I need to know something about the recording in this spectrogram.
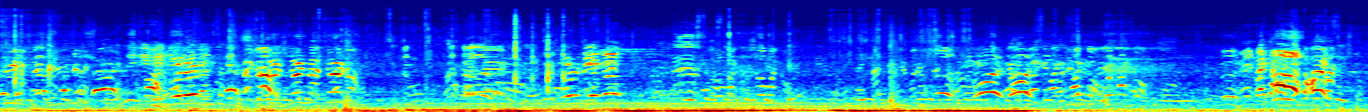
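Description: Young players shout and call out across an open field.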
